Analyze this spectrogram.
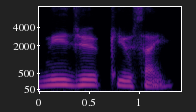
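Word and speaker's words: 二十九歳: Yung pagbigkas, sir, ng ano ha, Niju. No, sir. Niju Kyusai.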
